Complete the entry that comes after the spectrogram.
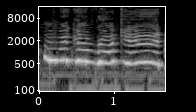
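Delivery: real outburst over the film; overwhelmed cry. Real, not acted. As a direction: cry out his name, overwhelmed. Overwhelmed reaction to the movie.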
